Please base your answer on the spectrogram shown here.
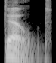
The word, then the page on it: deal: anglais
